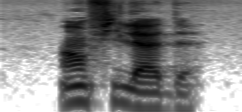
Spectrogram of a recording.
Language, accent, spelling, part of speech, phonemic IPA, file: French, France, enfilade, noun, /ɑ̃.fi.lad/, LL-Q150 (fra)-enfilade.wav
- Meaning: 1. row or series (of houses) 2. enfilade 3. enfilade (gunfire) 4. skewer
